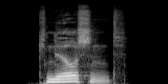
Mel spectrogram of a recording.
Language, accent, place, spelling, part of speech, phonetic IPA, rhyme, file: German, Germany, Berlin, knirschend, verb, [ˈknɪʁʃn̩t], -ɪʁʃn̩t, De-knirschend.ogg
- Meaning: present participle of knirschen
